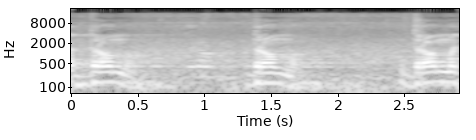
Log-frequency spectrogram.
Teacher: ਜਿਹੜਾ ਦੱਦੇ ਦੇ ਪੈਰ ਦੇ ਵਿੱਚ ਔਂਕੜ ਲੱਗਾ ਹੈ ਉਹ ਰਾਰੇ ਨੂੰ ਜਾ ਕੇ ਬੋਲੇਗਾ। ਇਹਨੂੰ ਕਿਹਾ ਜਾਂਦਾ ਹੈ ਸਵਰ, ਭਾਵ ਕਿ ਜਿਹੜਾ ਸਾਡੇ ਸਾਹਮਣੇ ਔਂਕੜ ਲੱਗਾ ਤਾਂ ਦੱਦੇ ਨੂੰ ਹੈ, ਪਰ ਜਿਹੜਾ ਇਹਦਾ ਉਚਾਰਨ ਹੋਵੇਗਾ ਉਹ ਰਾਰੇ ਨੂੰ ਹੋਵੇਗਾ।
